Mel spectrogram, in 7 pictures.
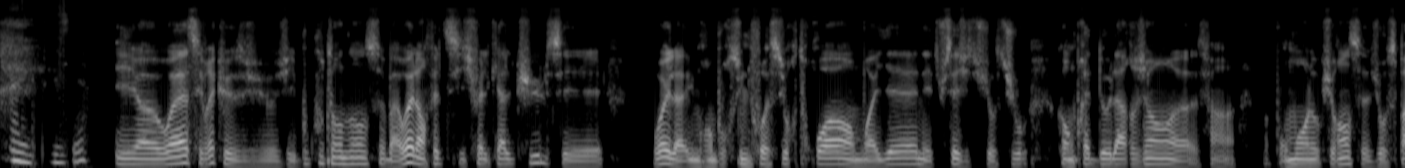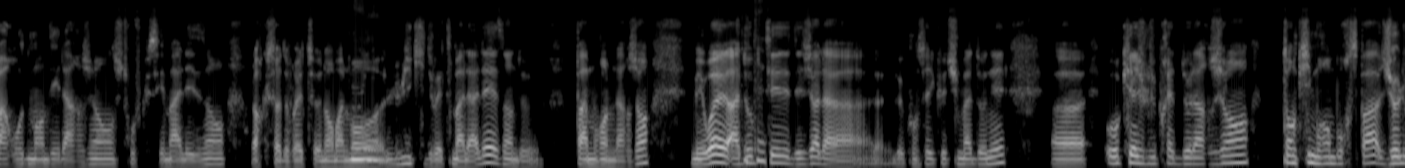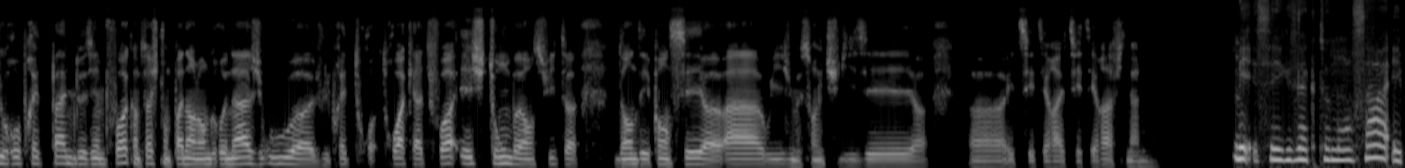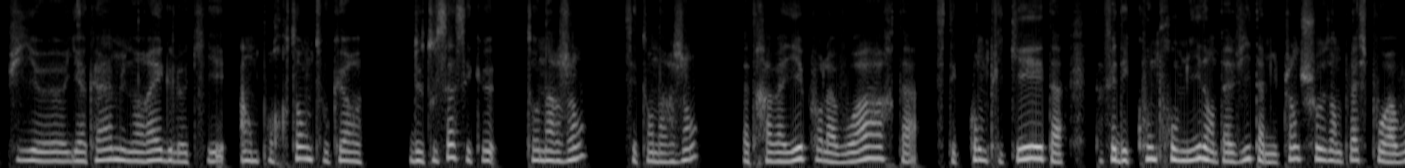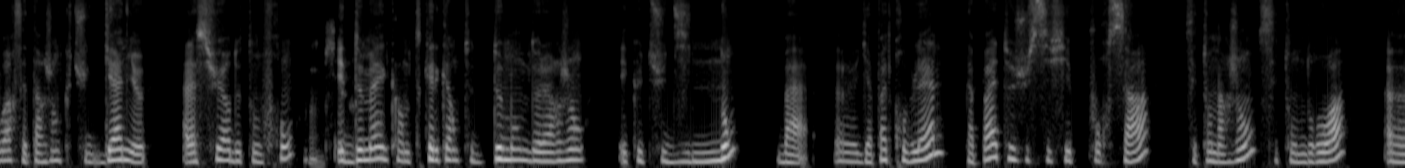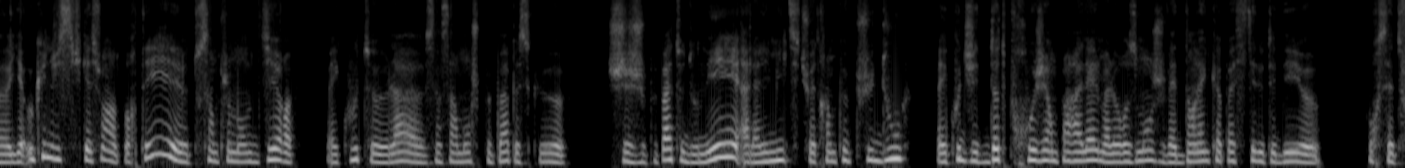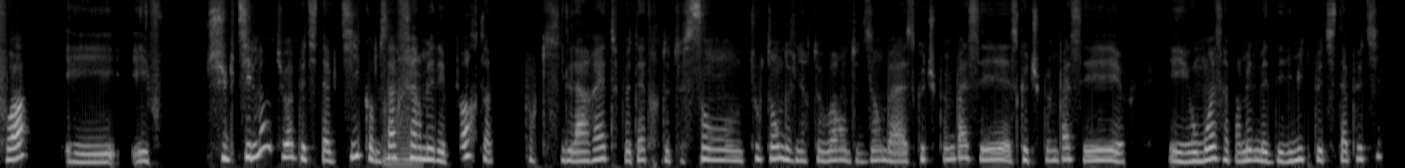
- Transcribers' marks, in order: stressed: "Non"
- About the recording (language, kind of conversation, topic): French, advice, Comment puis-je poser des limites personnelles saines avec un ami qui m'épuise souvent ?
